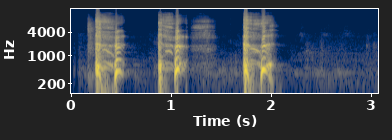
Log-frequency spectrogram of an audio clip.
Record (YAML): three_cough_length: 3.1 s
three_cough_amplitude: 32768
three_cough_signal_mean_std_ratio: 0.31
survey_phase: beta (2021-08-13 to 2022-03-07)
age: 45-64
gender: Female
wearing_mask: 'No'
symptom_none: true
smoker_status: Never smoked
respiratory_condition_asthma: false
respiratory_condition_other: false
recruitment_source: REACT
submission_delay: 1 day
covid_test_result: Negative
covid_test_method: RT-qPCR
influenza_a_test_result: Negative
influenza_b_test_result: Negative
